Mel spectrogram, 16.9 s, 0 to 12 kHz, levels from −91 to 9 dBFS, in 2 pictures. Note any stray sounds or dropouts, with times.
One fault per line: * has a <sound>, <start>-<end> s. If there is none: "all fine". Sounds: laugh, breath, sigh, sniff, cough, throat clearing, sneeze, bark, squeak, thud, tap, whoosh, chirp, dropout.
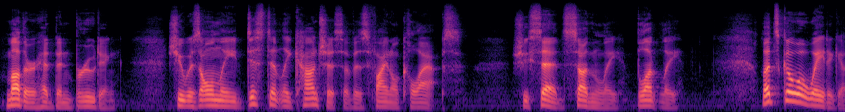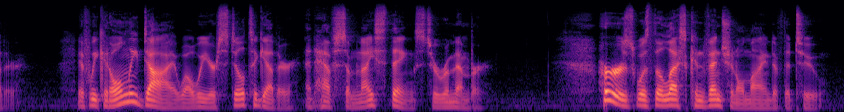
all fine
